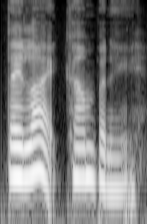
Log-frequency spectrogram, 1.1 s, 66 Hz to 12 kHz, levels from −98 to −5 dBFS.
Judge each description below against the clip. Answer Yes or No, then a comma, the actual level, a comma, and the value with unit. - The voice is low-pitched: No, high, 190 Hz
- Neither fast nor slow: Yes, average, 165 wpm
